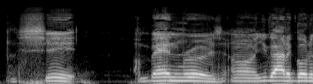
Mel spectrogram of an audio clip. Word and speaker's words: Baton Rouge: Is that say right? Baton Rouge? How do you say Baton Rouge. – Baton Rouge. Rouge. All right, yep.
